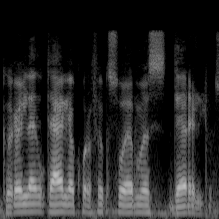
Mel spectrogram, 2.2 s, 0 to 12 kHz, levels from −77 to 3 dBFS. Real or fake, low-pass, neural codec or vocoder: fake; 7.2 kHz; codec, 16 kHz, 1 kbps, FreqCodec, larger model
